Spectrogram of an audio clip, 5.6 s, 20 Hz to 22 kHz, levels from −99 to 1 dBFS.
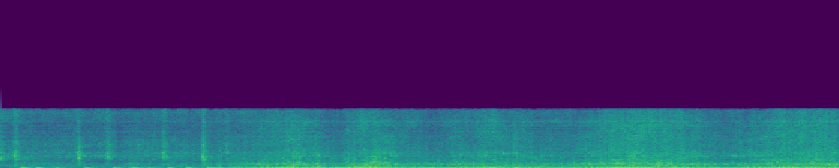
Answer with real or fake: fake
